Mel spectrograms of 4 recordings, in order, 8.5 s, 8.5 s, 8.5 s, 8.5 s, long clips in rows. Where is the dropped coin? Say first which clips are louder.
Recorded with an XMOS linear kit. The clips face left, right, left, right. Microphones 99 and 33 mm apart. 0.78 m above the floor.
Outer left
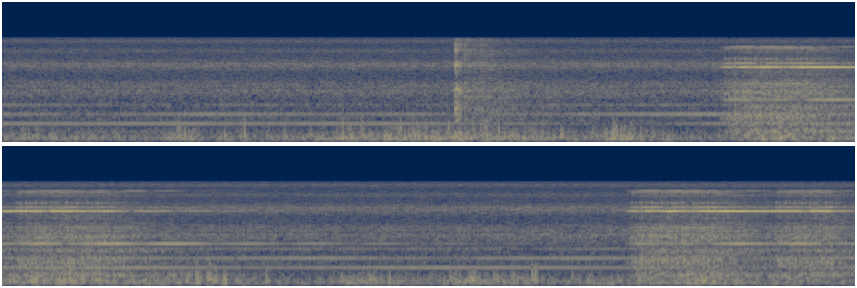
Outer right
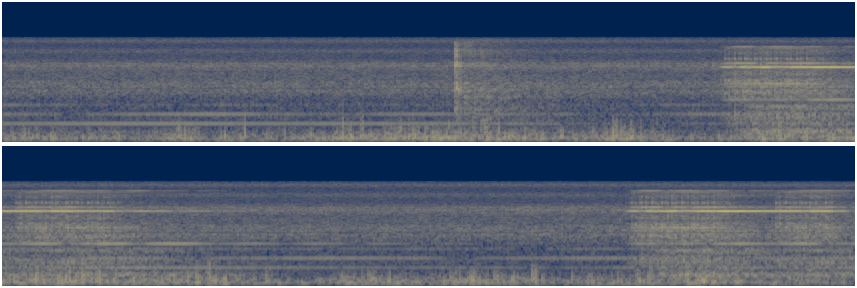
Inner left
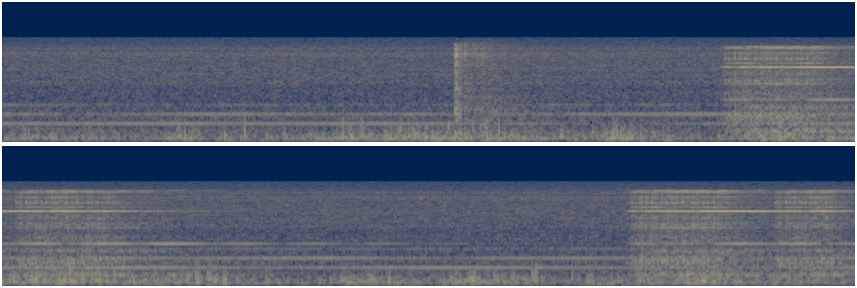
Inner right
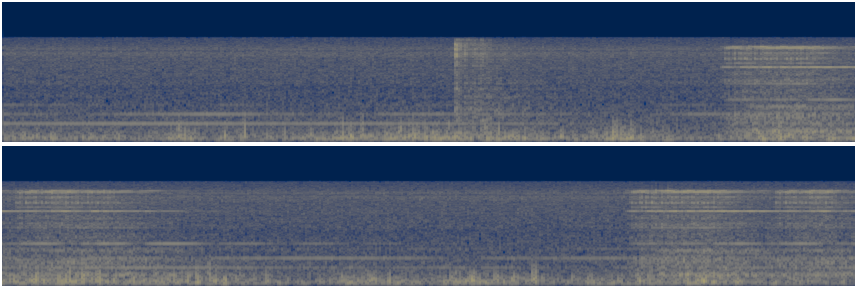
Outer left 4 dB, inner left 4 dB; 35° left (ahead or behind), 3 m.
